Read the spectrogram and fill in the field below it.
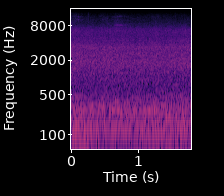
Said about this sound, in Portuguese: E está a passar a puta de um comboio gigante, estás a ver? Aqui.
